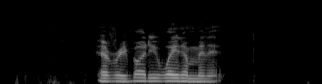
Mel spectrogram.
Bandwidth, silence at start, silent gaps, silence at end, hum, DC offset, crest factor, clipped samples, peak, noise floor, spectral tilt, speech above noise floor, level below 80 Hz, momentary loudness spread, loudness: 10 kHz; 0.95 s; none; 1 s; none; under 0.1%; 20 dB; under 0.1%; -16 dBFS; -70 dBFS; -7.5 dB/octave; 39 dB; -70 dBFS; 7 LU; -32 LUFS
